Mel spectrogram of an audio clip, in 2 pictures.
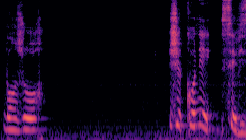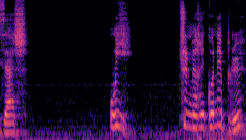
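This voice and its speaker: A woman's voice: mid-range voice, a bit bright. An actress playing a kind young woman teacher who talks earnestly and coaxingly in a dubbed film. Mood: friendly.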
